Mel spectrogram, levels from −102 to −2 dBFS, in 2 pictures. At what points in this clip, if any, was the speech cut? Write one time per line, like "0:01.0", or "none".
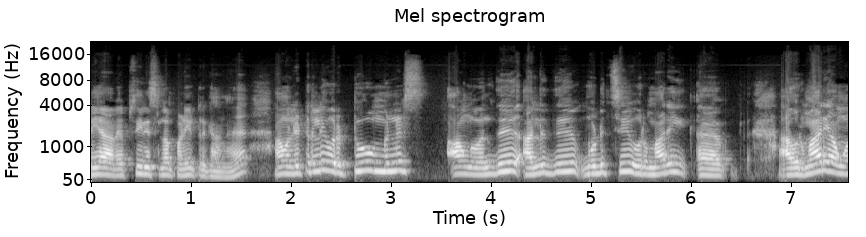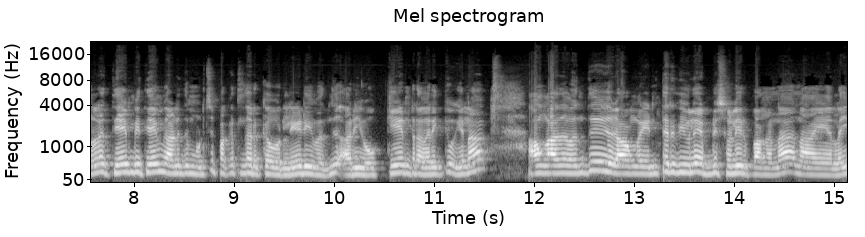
none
